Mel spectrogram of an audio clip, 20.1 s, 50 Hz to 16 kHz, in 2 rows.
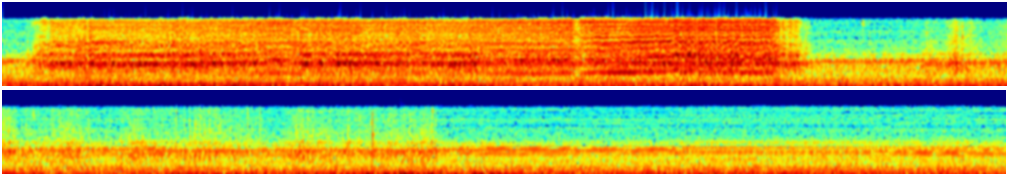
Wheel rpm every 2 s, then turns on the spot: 120, 160, 160, 150, 30, 40, 20, 10, 0, 0.
8-16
